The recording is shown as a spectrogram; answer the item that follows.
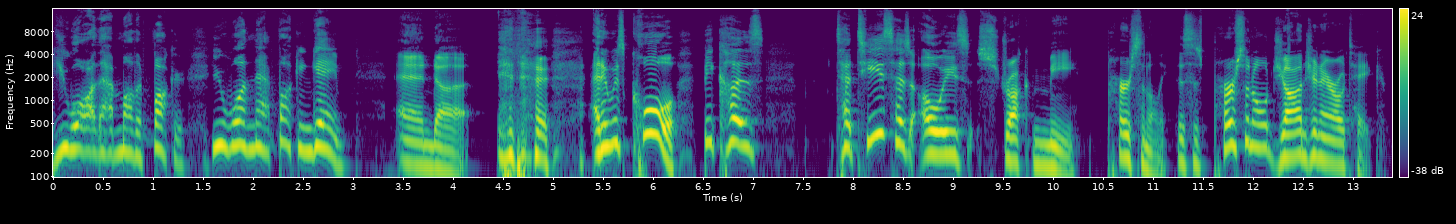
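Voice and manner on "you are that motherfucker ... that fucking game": high, in-your-face, hyped-up yell. Retelling how a teammate got right up in Tatis's face, retelling a yell. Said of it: "He's yelling in his face".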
